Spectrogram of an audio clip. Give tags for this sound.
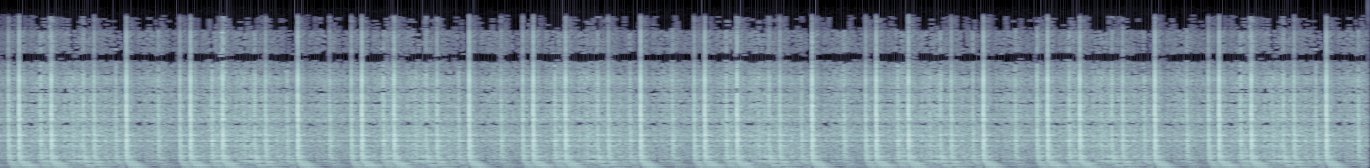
beat
dance
electronica
loop
processed

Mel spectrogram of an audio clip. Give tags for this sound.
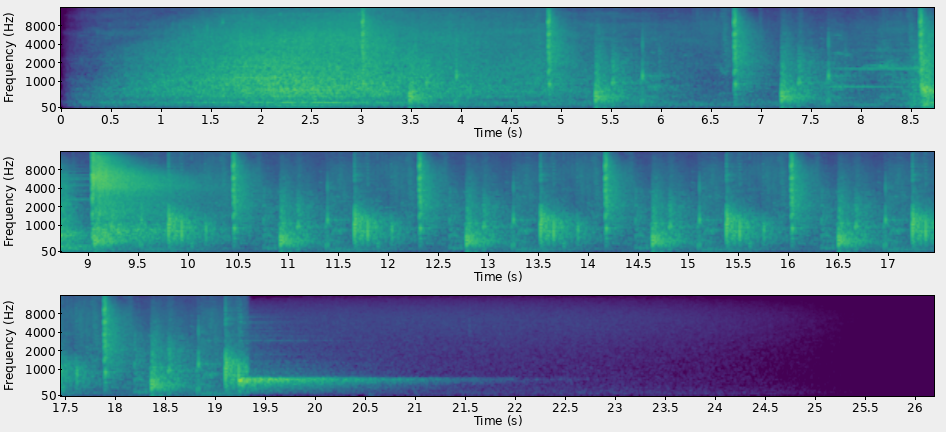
conveyor-belt
curler
Ghent
groovy
kanaalzone
rhythm

